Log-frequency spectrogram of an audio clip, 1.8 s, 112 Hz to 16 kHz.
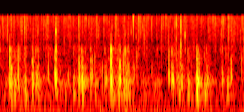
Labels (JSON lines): {"label": "biophony, sea urchins (Echinidae)", "recorder": "SoundTrap 600 or HydroMoth"}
